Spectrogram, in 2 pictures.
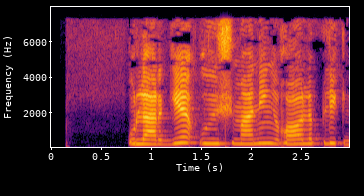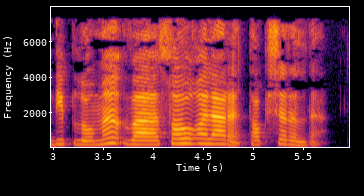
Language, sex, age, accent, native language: Uzbek, female, 25-34, Toshkent shahri, Uzbek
